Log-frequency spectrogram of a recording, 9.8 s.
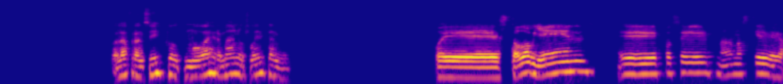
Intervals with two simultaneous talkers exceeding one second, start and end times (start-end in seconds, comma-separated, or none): none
